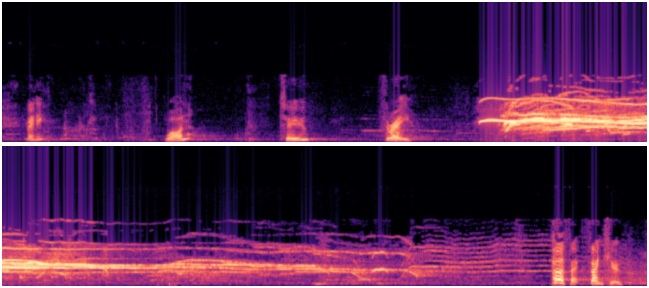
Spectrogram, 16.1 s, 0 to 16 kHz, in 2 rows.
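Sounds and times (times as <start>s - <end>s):
speech: 0.3s - 1.2s, 2.0s - 2.5s, 3.5s - 4.0s, 4.8s - 5.2s, 15.0s - 16.0s
crowd of children screaming in a church: 6.0s - 15.0s.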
